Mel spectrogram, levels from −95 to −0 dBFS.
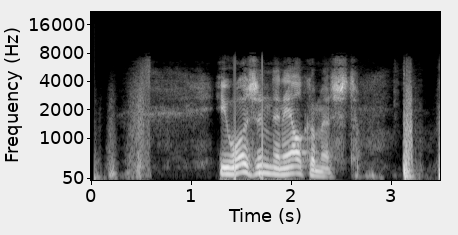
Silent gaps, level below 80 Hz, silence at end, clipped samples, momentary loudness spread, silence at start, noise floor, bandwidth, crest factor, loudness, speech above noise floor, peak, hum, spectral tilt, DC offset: none; -44 dBFS; 0.3 s; under 0.1%; 23 LU; 0.2 s; -47 dBFS; 7.4 kHz; 16 dB; -16 LUFS; 31 dB; -2 dBFS; none; -7 dB/octave; under 0.1%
